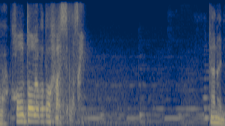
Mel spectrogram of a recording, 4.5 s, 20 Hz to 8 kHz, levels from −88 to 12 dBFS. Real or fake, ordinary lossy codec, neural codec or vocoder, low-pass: fake; none; codec, 16 kHz, 1 kbps, X-Codec, HuBERT features, trained on general audio; 7.2 kHz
